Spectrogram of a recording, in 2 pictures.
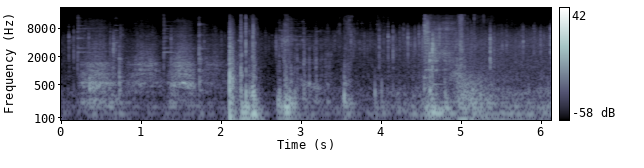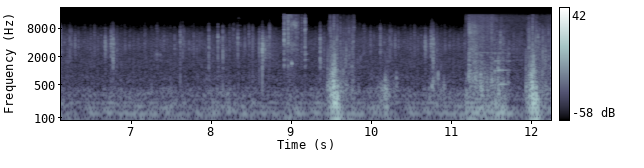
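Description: Short clicks sound as menu items are picked.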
